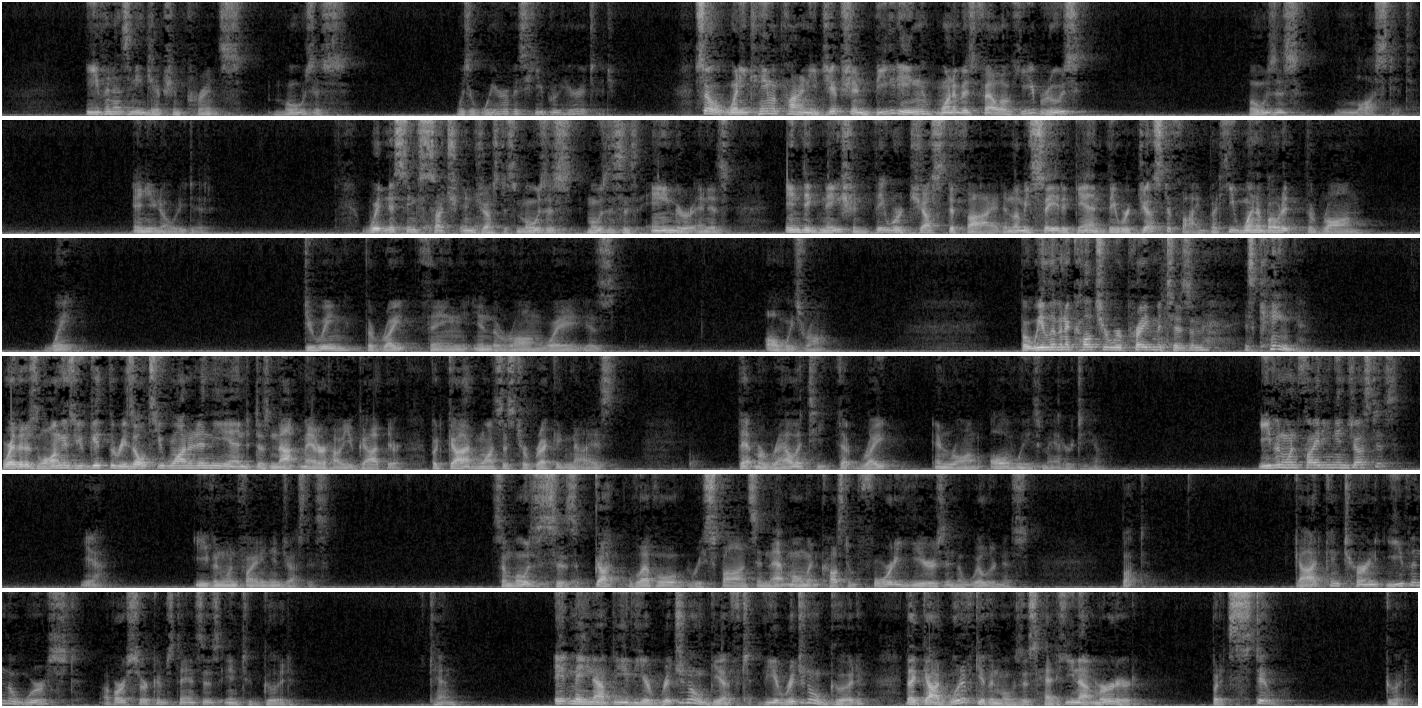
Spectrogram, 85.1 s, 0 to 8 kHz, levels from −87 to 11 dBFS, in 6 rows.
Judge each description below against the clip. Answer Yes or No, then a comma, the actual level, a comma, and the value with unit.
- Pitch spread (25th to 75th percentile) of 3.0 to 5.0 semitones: No, wide, 5.5 semitones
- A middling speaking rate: No, slow, 130 wpm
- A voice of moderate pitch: No, low, 100 Hz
